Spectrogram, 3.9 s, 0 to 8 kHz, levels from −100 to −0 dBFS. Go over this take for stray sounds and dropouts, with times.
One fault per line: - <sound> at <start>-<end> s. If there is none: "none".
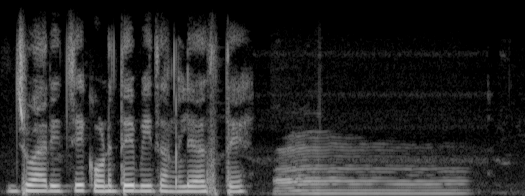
- laugh at 2.0-3.6 s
